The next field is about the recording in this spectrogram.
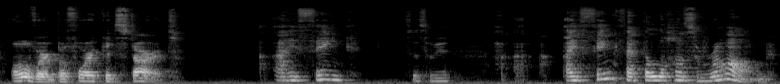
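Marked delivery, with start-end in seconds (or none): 2.7-7.7 put-on a shy kid forcing out her words; small second-grade voice. A narrator's reading. Sophia telling the clerk the law is wrong, timid. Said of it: "her second grade voice didn't sound very strong".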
